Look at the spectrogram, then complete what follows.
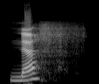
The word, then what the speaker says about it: neuf: huit, neuf. Neuf, when you are spelling these, E-U makes an E sound in French, same as you saw in the number 2.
